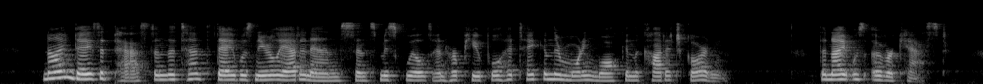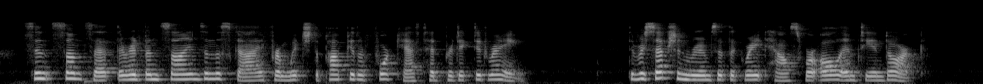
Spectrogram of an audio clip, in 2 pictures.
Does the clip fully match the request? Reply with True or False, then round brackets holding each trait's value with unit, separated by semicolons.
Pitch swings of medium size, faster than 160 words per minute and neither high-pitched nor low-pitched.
False (3.3 semitones; 185 wpm; 210 Hz)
